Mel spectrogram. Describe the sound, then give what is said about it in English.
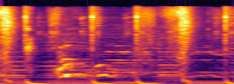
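An old dog barks loudly, about five sharp woofs in quick, slightly irregular succession, with no pause between them. “You guys, if my dog ends up dying or going missing, I did Stop.”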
